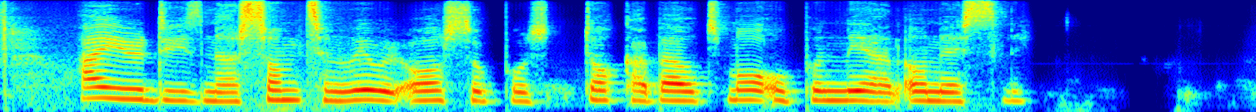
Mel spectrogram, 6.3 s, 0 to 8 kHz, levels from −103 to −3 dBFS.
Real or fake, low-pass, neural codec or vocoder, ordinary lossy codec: fake; none; codec, 16 kHz, 0.5 kbps, X-Codec, HuBERT features, trained on LibriSpeech; none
